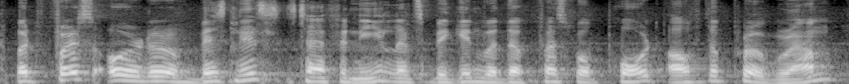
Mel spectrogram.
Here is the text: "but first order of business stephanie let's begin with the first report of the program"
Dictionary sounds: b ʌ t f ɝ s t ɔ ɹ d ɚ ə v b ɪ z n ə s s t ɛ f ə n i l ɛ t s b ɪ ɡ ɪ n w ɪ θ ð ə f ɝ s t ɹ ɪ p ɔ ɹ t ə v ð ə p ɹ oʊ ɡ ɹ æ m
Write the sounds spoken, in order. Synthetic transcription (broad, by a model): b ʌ t f ɝ s t ɔ ɹ d ɚ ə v b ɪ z n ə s s t ɛ f ə n i l ɛ t s b ɪ ɡ ɪ n w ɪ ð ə f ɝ s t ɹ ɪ p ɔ ɹ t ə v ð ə p ɹ oʊ ɡ ɹ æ m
